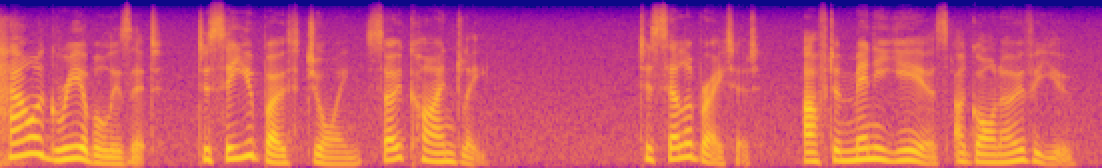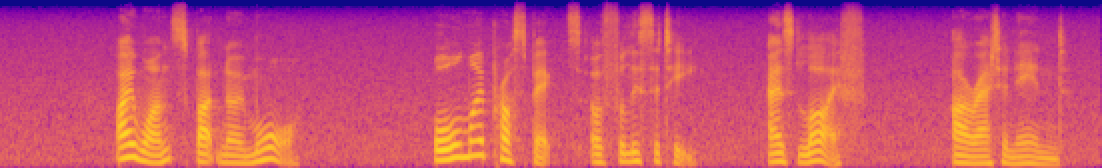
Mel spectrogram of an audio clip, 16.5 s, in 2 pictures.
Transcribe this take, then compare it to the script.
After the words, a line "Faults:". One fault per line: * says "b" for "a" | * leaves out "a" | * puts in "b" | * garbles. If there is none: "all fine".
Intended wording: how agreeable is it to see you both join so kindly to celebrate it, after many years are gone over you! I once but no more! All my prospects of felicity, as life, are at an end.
how agreeable is it to see you both join so kindly to celebrate it, after many years are gone over you! I once but no more! All my prospects of felicity, as life, are at an end.
Faults:
all fine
